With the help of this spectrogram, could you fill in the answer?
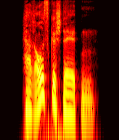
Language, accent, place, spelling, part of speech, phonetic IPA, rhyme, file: German, Germany, Berlin, herausgestellten, adjective, [hɛˈʁaʊ̯sɡəˌʃtɛltn̩], -aʊ̯sɡəʃtɛltn̩, De-herausgestellten.ogg
- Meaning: inflection of herausgestellt: 1. strong genitive masculine/neuter singular 2. weak/mixed genitive/dative all-gender singular 3. strong/weak/mixed accusative masculine singular 4. strong dative plural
